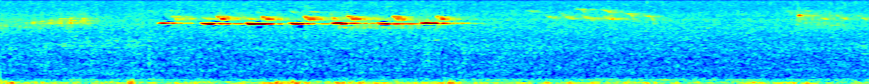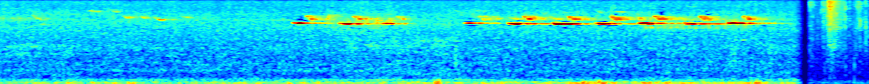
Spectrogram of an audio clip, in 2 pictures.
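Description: A songbird singing in short runs of quick, high chirps, three times, over a steady low rumble. The sound cuts off abruptly near the end.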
